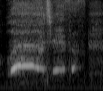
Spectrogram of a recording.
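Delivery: shocked outburst.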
